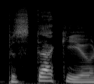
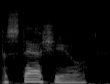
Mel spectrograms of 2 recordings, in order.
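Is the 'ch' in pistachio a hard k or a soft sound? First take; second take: hard k; soft. First: The ch is a hard k sound. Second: The ch is a soft sound. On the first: The speaker calls it right. "To follow the rules, it would be pistachio" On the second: The speaker calls it wrong. "not pistachio"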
